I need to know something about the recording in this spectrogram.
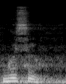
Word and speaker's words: ghusl: Nah, ini kalau mandi wajib itu go-nya itu dibacanya domah ya, ghusl.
